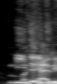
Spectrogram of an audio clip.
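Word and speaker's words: ID.3: de Volkswagen heeft de productieversie van de, zeg ik dat goed, gewoon de ID3. Ja, ID3.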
